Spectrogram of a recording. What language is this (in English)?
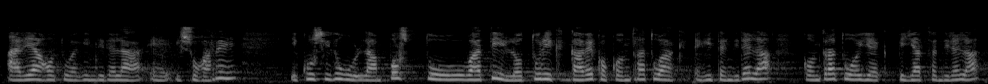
Basque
